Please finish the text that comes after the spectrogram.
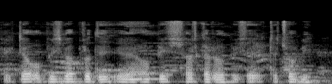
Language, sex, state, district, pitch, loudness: Bengali, male, Tripura, West Tripura, 115 Hz, -17 LUFS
